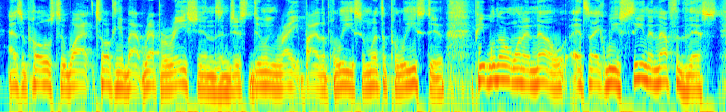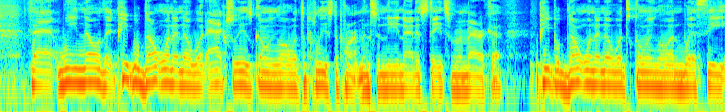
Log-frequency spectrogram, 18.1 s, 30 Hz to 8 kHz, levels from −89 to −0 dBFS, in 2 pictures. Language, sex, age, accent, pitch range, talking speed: English, male, 40-59, American, 105-125 Hz, 210 wpm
